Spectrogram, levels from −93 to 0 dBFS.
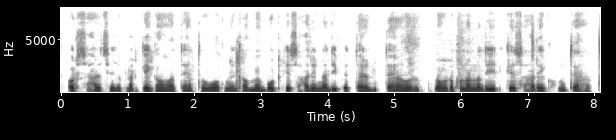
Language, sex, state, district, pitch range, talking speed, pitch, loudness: Hindi, male, Bihar, Begusarai, 90-95 Hz, 210 wpm, 90 Hz, -22 LUFS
